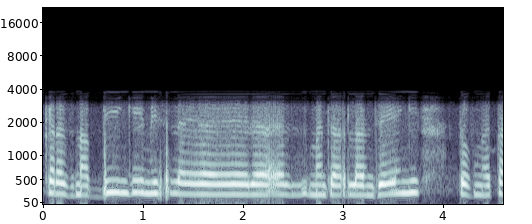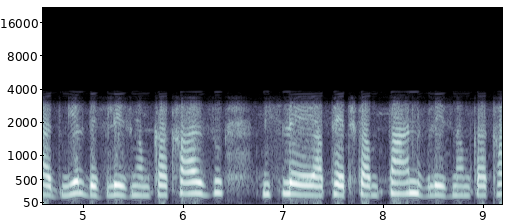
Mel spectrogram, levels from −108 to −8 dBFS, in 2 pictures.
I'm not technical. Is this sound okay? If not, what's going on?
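No. From start to end, the speech sounds muffled, thin and telephone-like, with a gritty hiss trailing it. This is heavy Dialogic VOX ADPCM damage, a phone-system format that keeps only a rough 4-bit sketch of the sound and cuts everything above 3 kHz.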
